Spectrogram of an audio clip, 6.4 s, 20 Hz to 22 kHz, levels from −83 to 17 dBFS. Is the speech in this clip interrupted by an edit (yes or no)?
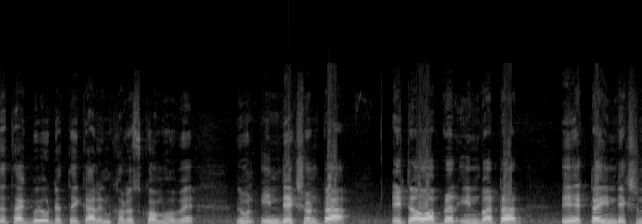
no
